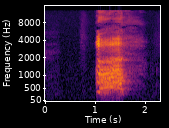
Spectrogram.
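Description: A sudden loud burst of breathy, hissing noise at the mouth about a second in, lasting about half a second, as a jelly fruit candy is bitten open.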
